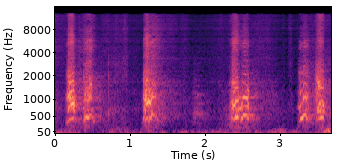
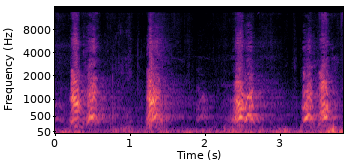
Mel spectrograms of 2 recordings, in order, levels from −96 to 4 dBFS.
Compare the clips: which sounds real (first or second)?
second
